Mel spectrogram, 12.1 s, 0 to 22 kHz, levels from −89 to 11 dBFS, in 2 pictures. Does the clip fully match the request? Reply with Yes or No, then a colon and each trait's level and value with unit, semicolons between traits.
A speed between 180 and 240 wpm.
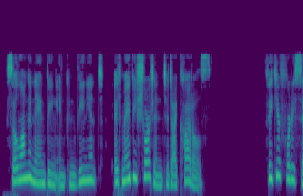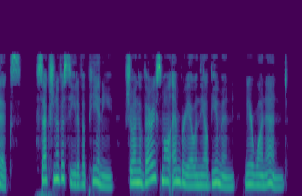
No: average, 165 wpm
